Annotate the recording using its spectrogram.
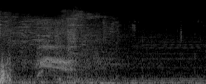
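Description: Flames burst with a roar.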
